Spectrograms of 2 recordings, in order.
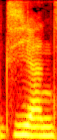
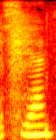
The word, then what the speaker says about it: Xi'an: Je vais très mal prononcer, mais Shenzhen et Xi'an, c'est ça? Mais vous avez bien prononcé. Je le dis. – Xi'an.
